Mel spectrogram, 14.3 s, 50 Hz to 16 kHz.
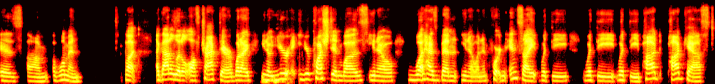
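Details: Adult woman who stutters, speaking in a real podcast interview. She hid her stuttering through avoidance for close to 30 years before embracing it and now stutters openly. Finding: stuttering.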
